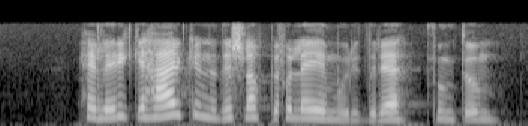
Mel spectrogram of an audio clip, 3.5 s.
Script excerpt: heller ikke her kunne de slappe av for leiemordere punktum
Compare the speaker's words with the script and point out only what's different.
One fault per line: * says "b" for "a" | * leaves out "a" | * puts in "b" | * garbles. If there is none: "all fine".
* leaves out "av"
